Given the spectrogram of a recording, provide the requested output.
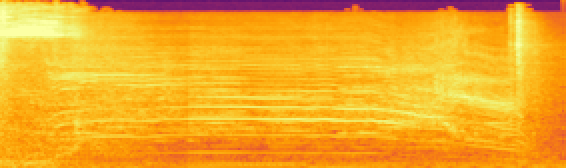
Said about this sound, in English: You yelled too loud. I'm sorry. Now I have a headache. Oh, I pinned the meters somewhere. I pinned them. Yes, you pinned them and then they exploded.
